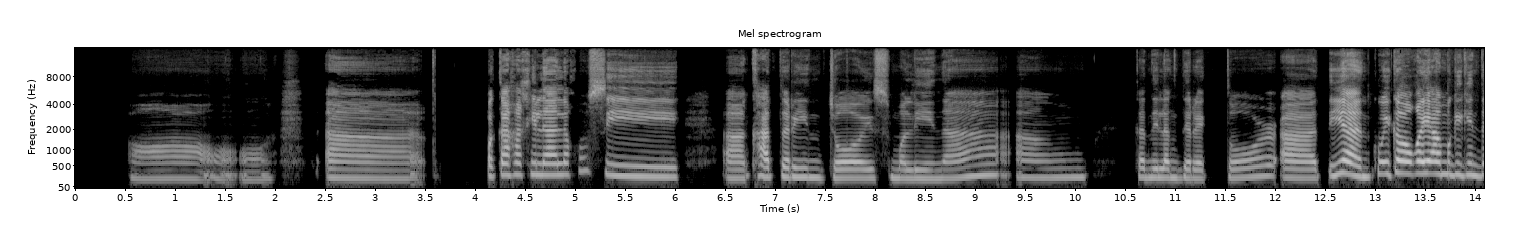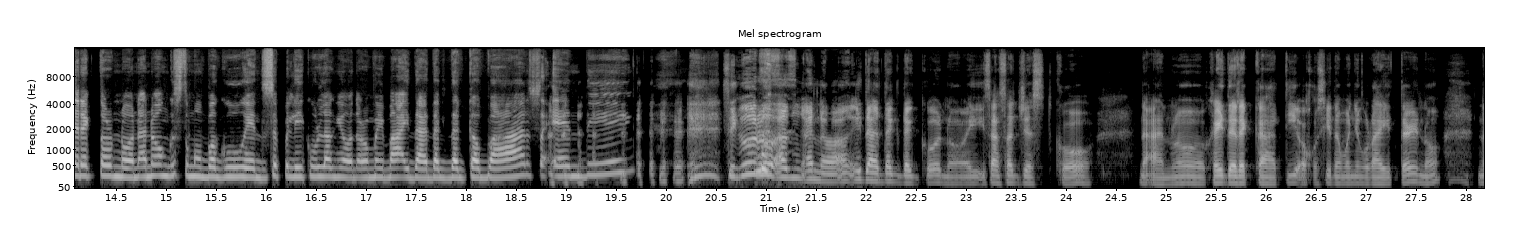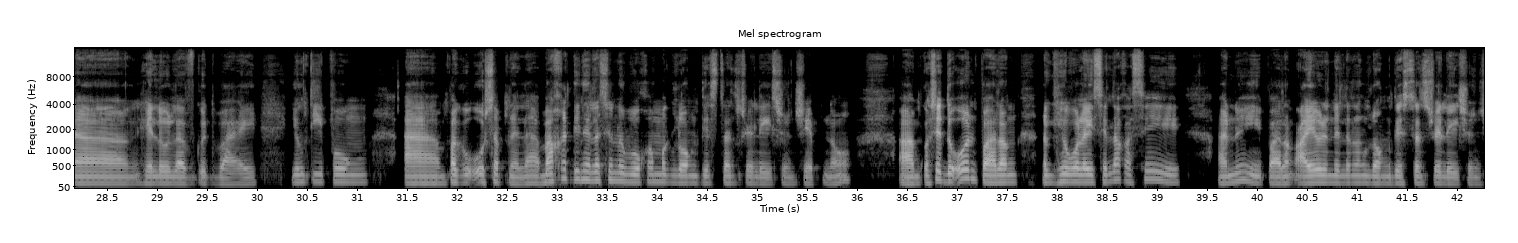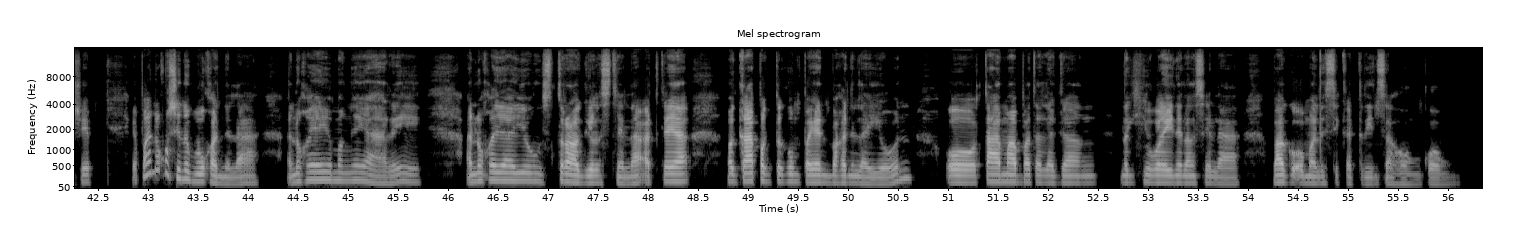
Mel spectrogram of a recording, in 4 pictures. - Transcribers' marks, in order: gasp; tsk; gasp; laugh; laughing while speaking: "Siguro ang ano"; chuckle; gasp; gasp; gasp; gasp; gasp; gasp
- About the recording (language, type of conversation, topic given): Filipino, podcast, Ano ang paborito mong pelikula, at bakit ito tumatak sa’yo?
